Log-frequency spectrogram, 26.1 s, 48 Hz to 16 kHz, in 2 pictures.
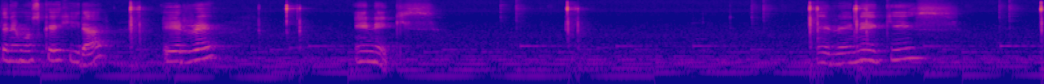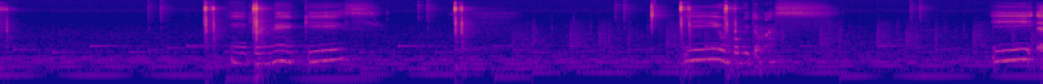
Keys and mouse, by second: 1.6 r, 7.1 e, 12.5 r, 13.1 e, 15.6 r, 18.8 e, 21.6 r.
